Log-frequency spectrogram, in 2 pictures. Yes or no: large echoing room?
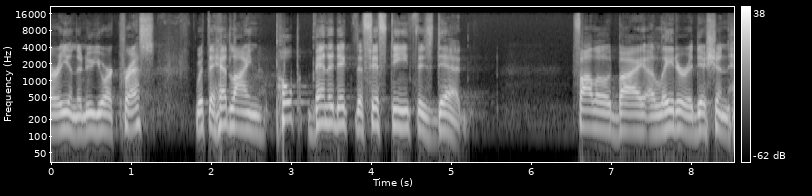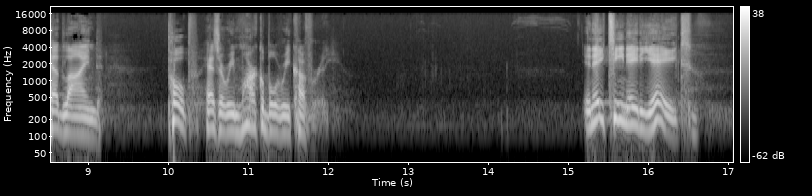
yes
